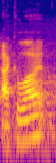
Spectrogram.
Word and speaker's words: Acolyte: to mhit Morgan thanks Stefan that's how you say it right acolyte that's exactly how you say it nailed it first question who are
